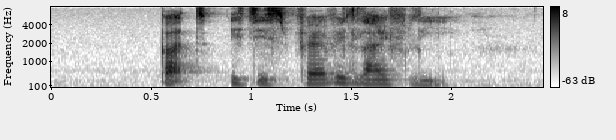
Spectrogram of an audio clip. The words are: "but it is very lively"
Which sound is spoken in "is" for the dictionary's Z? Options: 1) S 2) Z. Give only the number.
1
